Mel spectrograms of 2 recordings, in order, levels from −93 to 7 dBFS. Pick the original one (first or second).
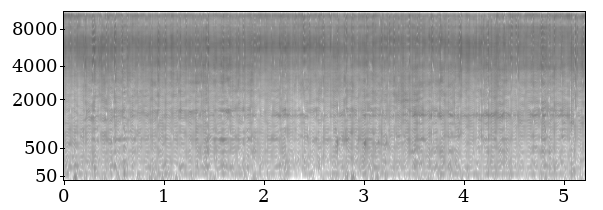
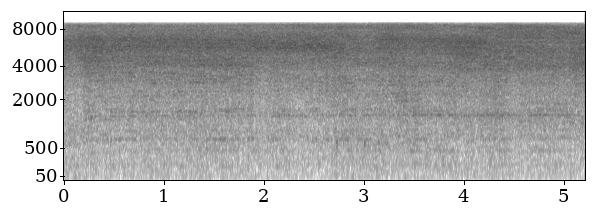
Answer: second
